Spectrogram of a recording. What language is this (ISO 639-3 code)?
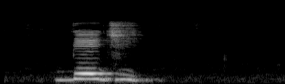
ajg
